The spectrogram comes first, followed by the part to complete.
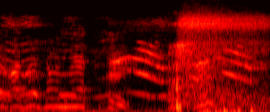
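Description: A small child's high-pitched voice making short, whiny vocal sounds, with a brief burst of rushing noise near the end.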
